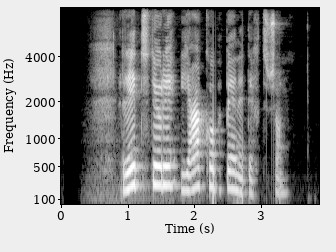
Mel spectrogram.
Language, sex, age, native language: Icelandic, female, 30-39, Icelandic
